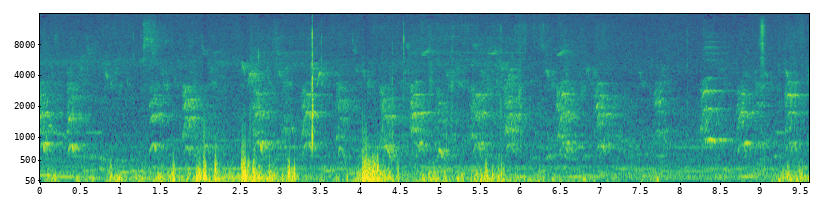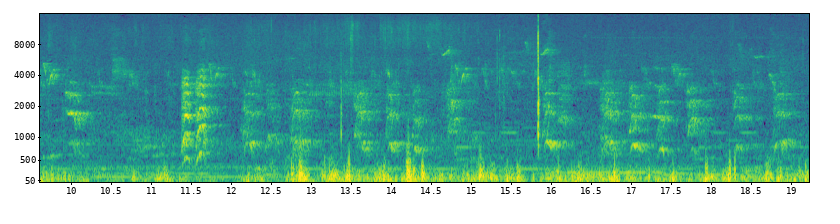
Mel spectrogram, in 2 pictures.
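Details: Schnoodle puppies (Miniature Schnauzer mother, Miniature Poodle father) play on a farm in Iowa. Busy overlapping yelps and squeals repeat throughout, with thumping, rustling play noise underneath and a little human speech.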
